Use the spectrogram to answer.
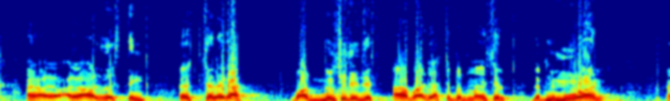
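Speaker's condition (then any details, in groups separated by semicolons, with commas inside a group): Cerebral palsy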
